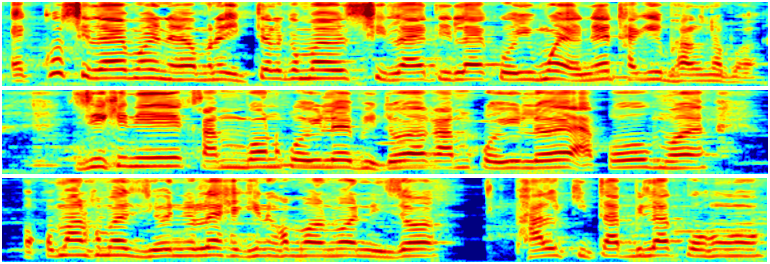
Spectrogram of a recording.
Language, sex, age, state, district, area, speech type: Assamese, female, 60+, Assam, Morigaon, rural, spontaneous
